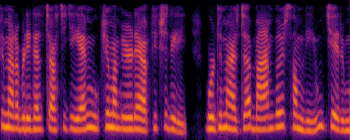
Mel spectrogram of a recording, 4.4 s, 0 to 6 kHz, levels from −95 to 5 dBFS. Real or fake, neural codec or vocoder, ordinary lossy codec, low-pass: fake; autoencoder, 44.1 kHz, a latent of 192 numbers a frame, MeloTTS; none; 5.4 kHz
